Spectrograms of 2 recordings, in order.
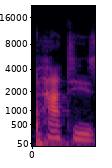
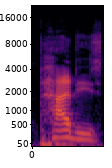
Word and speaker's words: Paddy's: the slang same paddy's day is okay saint patty's day is not some people in the north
